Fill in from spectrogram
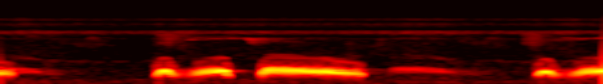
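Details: Lure-call cooing of a spotted dove: a short double note and a sustained coo, a soft quiet note, then the next phrase starting, with a faint high whine behind.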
